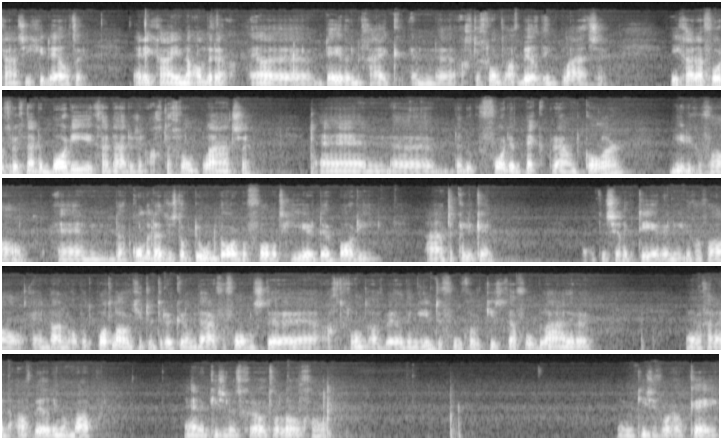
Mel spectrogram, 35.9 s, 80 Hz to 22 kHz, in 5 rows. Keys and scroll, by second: 1.1 Tab.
